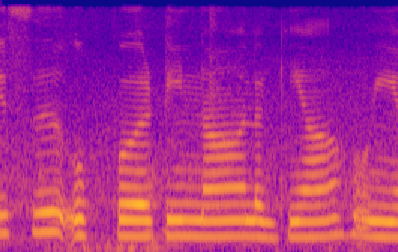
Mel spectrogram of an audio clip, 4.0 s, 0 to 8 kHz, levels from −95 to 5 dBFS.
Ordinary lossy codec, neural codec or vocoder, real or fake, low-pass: none; none; real; 7.2 kHz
